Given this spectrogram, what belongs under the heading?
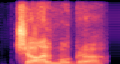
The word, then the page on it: chaulmoogra: Indian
